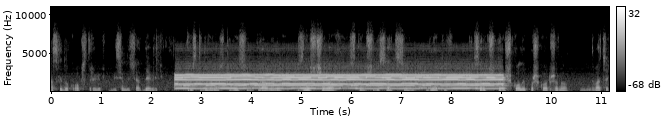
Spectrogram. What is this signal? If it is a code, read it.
FT8 (several signals at once), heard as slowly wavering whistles, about 6.25 baud.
